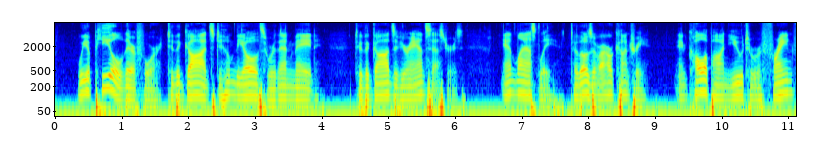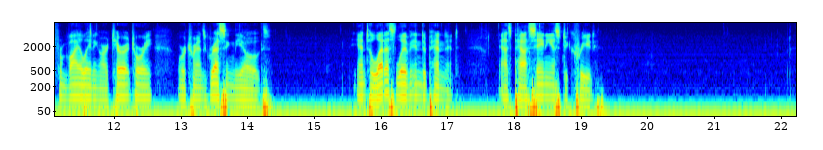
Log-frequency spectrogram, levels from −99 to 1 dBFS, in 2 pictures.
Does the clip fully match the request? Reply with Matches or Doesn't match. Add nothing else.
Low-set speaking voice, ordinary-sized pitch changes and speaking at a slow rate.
Matches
